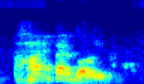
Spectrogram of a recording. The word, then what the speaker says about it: hyperbole: Hyperbole. No. It is hyperbole. Okay. Hyperbole. Not per. It's hyper. Hyper.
